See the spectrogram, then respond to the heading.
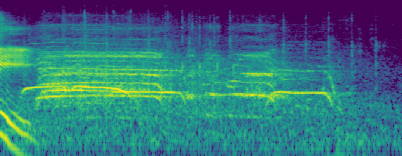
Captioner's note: audience cheering and applauding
